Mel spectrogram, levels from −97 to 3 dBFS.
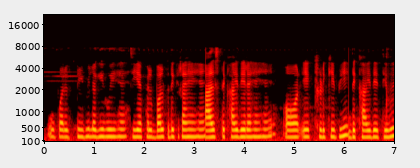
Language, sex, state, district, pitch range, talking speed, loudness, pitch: Hindi, female, Maharashtra, Nagpur, 215-225 Hz, 195 wpm, -34 LUFS, 220 Hz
